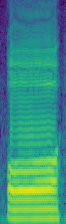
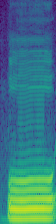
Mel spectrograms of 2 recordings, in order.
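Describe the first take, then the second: First: The vowel is said with an open mouth. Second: The vowel is said with a closed mouth. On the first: "abrindo ele, ó, ele vai virando ó" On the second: "começar com o fechado"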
